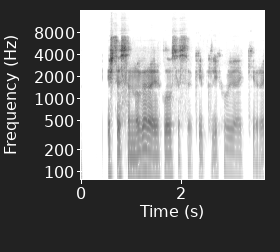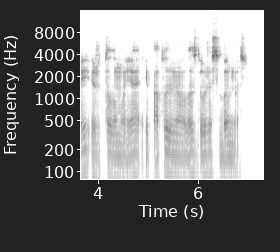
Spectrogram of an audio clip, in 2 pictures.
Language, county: Lithuanian, Kaunas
